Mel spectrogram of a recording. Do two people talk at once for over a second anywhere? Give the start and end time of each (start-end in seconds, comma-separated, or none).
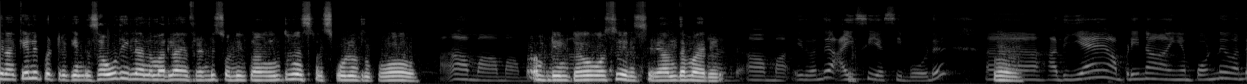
none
